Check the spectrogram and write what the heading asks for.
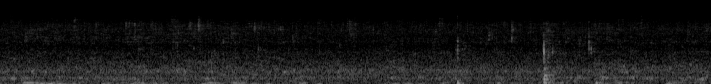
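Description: Steady rain falling, with scattered drips and two sharper drop taps about four and a half and five and a half seconds in.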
